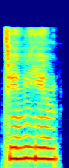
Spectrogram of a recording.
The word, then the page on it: 精英: jīng yīng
